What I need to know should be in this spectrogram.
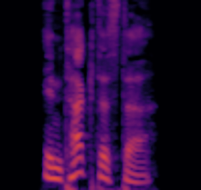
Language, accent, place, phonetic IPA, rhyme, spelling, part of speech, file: German, Germany, Berlin, [ɪnˈtaktəstɐ], -aktəstɐ, intaktester, adjective, De-intaktester.ogg
- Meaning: inflection of intakt: 1. strong/mixed nominative masculine singular superlative degree 2. strong genitive/dative feminine singular superlative degree 3. strong genitive plural superlative degree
